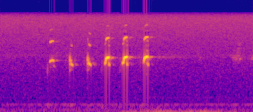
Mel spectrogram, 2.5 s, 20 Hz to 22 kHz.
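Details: Osprey at a nest in Charlo, Montana, on 16 September 2023 in late afternoon: six short, high chirped whistles rising in strength over about a second, with a low hum beneath.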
